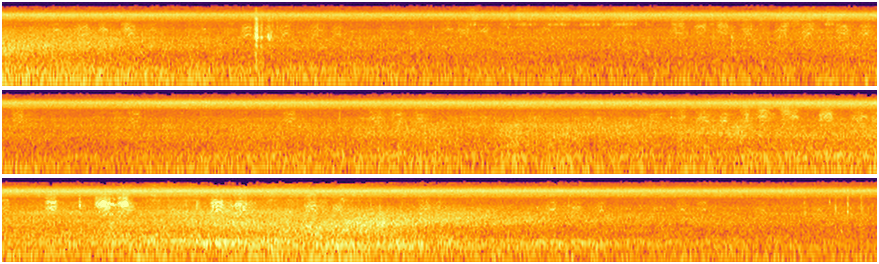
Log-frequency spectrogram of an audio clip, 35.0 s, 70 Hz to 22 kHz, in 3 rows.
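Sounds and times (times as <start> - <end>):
steady hiss: 0.0 - 35.0
birds chirping: 20.2 - 28.0.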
